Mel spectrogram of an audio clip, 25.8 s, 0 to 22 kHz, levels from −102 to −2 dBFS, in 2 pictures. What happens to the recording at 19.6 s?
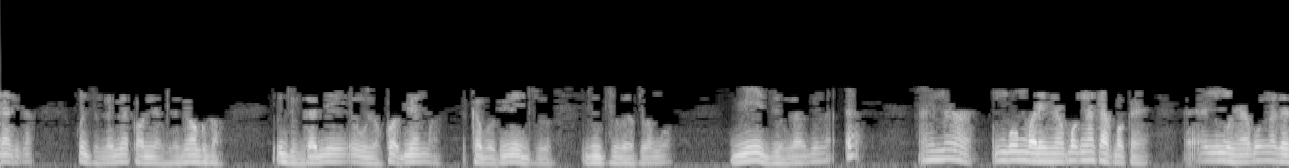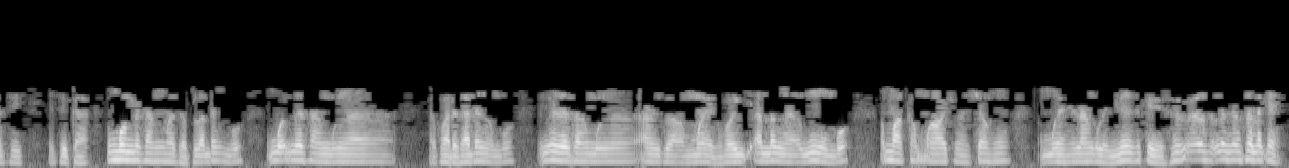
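At 19.6 s you're hearing the same thing that runs through the whole clip: likely MP3 compression, and heavy at that. Nothing comes through above 3 kHz, so the top end is simply shaved off, and the encoder is dropping weak frequency lines that flicker in and out between frames. That gives the speech a watery, swirly quality with smeared onsets, which fits a starved bitrate somewhere around 9 kbps.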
